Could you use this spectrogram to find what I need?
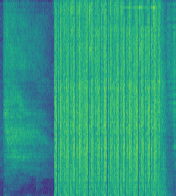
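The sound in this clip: Rapid gunfire from a button's bullet mode: a faint lead-in gives way to an abrupt, very loud, sustained burst of fast machine-gun shots lasting about two seconds before cutting off sharply.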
